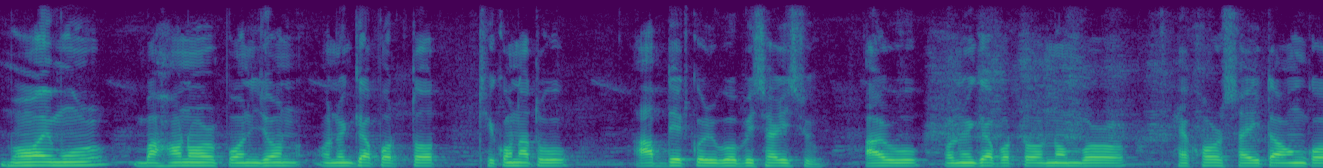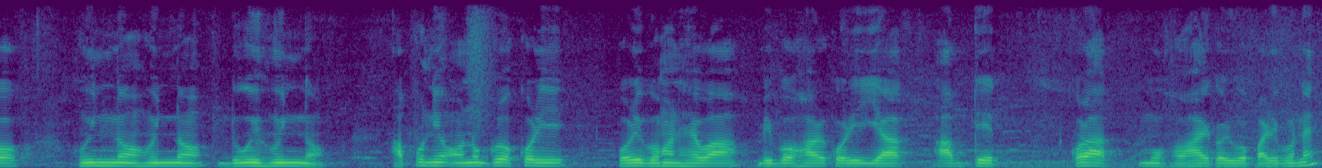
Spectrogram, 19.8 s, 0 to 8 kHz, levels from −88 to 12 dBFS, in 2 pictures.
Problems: none marked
